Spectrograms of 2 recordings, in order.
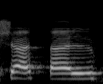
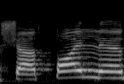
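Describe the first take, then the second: First: The final L is held without any release. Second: The final L is released with a bouncing vowel. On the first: The speaker calls it right. "lam kita kena tahan bunyi dia" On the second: The speaker calls it wrong. "Jangan ada kita lepaskan bunyi macam syatol. Syatol kubro. Macam tu bacaan yang salah"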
